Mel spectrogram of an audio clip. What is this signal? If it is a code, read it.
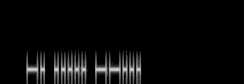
Morse code, heard as a keyed tone, about 34 wpm, 700 Hz. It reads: N57
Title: Common Cut Numbers - 3-Digit 35wpm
